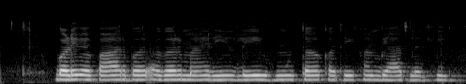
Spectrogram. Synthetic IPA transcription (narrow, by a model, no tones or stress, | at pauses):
bɐɽeʋjəpaːɾbɐɾɐɡəɾmɛ̃ːɾĩleɦũt̪ɐkɐt̪eːkənbjaːd͡ʒlɐɡʱiː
